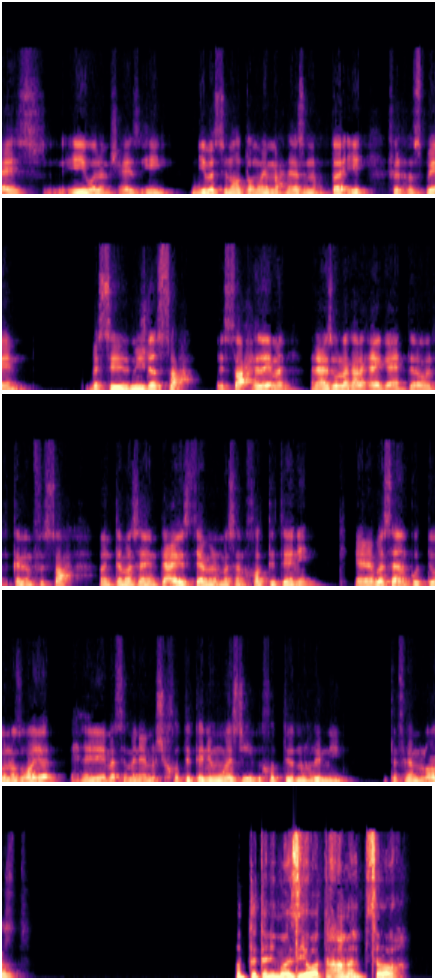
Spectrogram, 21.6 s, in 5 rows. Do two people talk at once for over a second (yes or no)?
no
